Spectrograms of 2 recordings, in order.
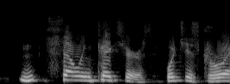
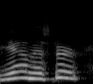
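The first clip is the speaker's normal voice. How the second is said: put-on kid's voice; 8 semitones higher than usual. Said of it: "She's like".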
